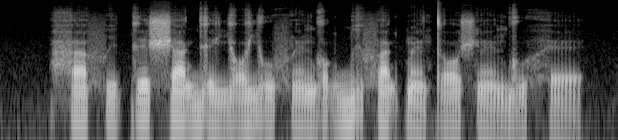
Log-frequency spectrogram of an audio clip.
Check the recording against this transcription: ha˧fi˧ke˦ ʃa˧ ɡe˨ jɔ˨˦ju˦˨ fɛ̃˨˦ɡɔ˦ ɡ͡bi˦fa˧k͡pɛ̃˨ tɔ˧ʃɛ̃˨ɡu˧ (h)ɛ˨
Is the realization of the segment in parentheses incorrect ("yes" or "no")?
no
